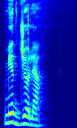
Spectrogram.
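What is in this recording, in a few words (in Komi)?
"меддзоля", Komi, female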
